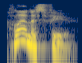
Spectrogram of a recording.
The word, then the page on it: planisphere: British English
